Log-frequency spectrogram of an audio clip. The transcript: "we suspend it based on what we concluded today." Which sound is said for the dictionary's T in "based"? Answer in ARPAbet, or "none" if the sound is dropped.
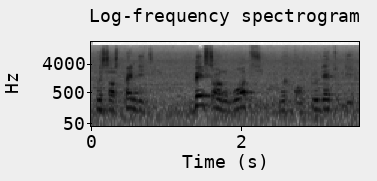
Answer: T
